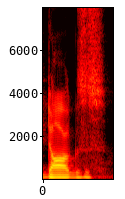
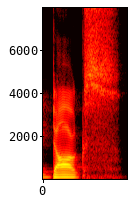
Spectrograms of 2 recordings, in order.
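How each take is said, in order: First: The word ends with a buzzing z sound. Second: The word ends with a hissing s sound. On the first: The speaker calls it right. "we say dogs with more of a Z sound" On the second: The speaker calls it wrong. "We don't say dogs"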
